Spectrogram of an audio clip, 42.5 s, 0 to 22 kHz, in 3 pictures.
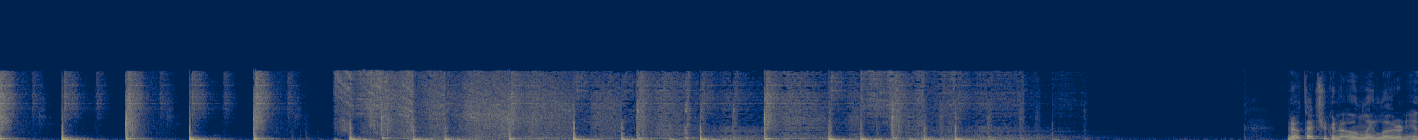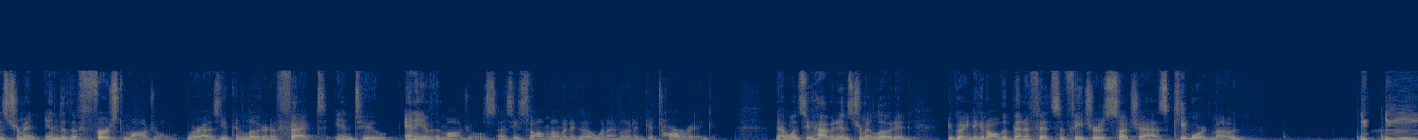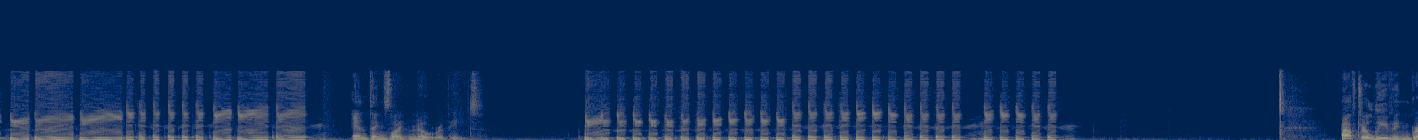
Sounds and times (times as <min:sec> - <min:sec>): Speech: 0:12.9 - 0:26.7, 0:31.9 - 0:33.3, 0:41.8 - 0:42.5.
